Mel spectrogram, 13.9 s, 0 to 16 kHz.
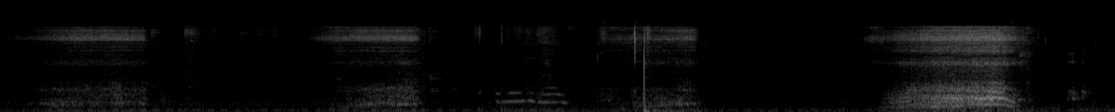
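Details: Slow, breathy snoring from a sleeping adult man, about four drawn-out noisy breaths over fourteen seconds, roughly 17 breaths a minute, in a quiet room.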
